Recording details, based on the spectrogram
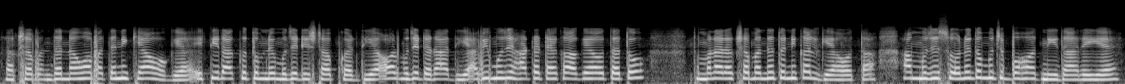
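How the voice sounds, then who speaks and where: A woman's voice: high voice, fairly even intonation, fairly quick, clean tone, no room sound, muffled recording, lightly acted. A woman voicing a sleepy boy doll who scolds his little sister irritably. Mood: grumpy. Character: grumpy sleepy boy doll, older brother.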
